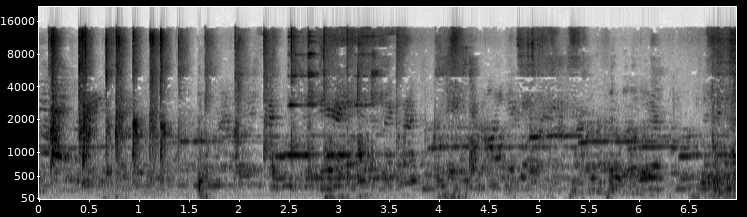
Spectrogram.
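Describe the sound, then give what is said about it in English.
Audience clapping, brisk and bursty at first, during a live event where a performer addresses the crowd. Clinks of glasses or dishes and voices mix with the claps. “Start clapping. Show some love right here.”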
